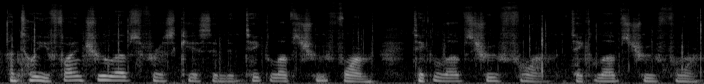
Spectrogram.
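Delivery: fading, hushed, slowing incantation; echoing spell. Acted. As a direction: let the magic echo away.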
